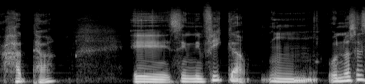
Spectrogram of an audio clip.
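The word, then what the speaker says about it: hatha: hatta la palabra hatta se escribe h a t h a se pronuncia hatta eh significa no es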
